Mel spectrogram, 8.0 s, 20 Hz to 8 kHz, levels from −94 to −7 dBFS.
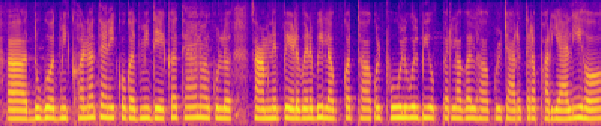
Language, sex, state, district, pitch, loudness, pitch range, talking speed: Hindi, female, Uttar Pradesh, Varanasi, 225 Hz, -15 LUFS, 220-235 Hz, 215 wpm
